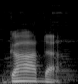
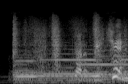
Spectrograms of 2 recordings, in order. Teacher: often drop auxiliary verbs like have furthermore got to becomes Gada notice the flap T sound Gada and we drop the G and ing words like kidding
